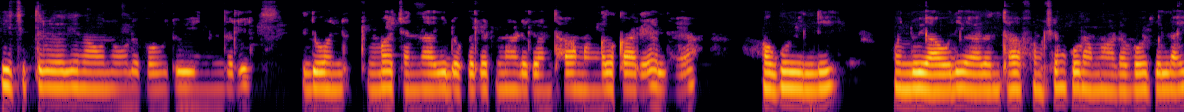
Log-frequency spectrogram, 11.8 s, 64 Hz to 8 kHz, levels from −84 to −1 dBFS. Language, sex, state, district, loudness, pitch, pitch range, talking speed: Kannada, male, Karnataka, Bijapur, -20 LUFS, 175 Hz, 170-180 Hz, 115 wpm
